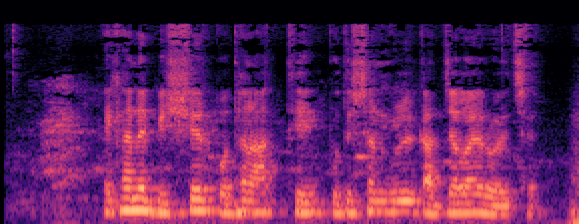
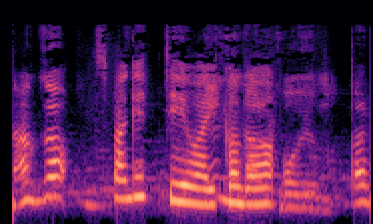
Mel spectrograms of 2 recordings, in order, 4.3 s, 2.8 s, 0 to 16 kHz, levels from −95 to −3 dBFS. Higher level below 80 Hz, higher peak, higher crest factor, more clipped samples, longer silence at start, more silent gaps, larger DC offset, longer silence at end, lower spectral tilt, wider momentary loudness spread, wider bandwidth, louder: first, -54 dBFS vs -68 dBFS; about the same, -6 dBFS vs -6 dBFS; about the same, 18 dB vs 16 dB; neither; first, 0.3 s vs 0.1 s; neither; neither; about the same, 0 s vs 0 s; first, -6 dB/octave vs -4.5 dB/octave; first, 18 LU vs 10 LU; about the same, 11.5 kHz vs 11 kHz; about the same, -23 LUFS vs -22 LUFS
